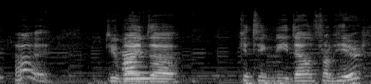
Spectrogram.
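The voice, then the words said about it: Put-on French accent. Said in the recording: “what a nice French accent you have.”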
